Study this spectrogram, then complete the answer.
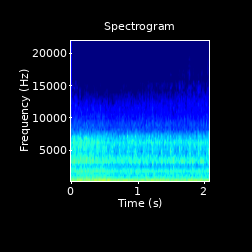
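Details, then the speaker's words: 2008 Honda Accord, GoPro laid against the good-side front wheel bearing for comparison: steady low rumble with no grinding or growl; this side sounds healthy, while the left front bearing and hub assembly were found bad. "if I go over here to this side and basically what I'm doing is laying the GoPro up to it here how there's nothing on this side"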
